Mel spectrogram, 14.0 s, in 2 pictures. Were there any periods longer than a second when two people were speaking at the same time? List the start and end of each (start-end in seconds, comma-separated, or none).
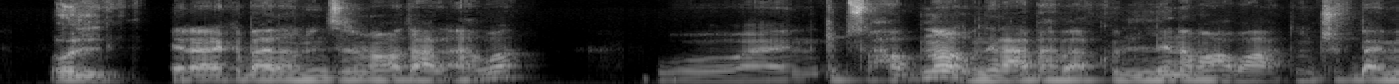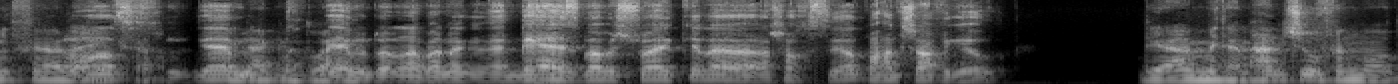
7.3-8.9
